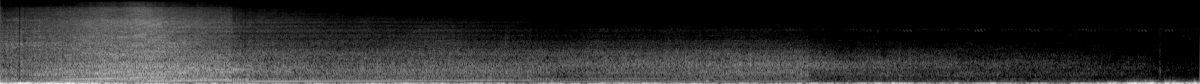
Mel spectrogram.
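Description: A 2017 Volvo V90 T6 Cross Country with a 2-liter engine accelerates hard from 0 to 60 mph. The loud, steady engine note climbs in pitch, drops at each gear change, then climbs again, with no talk over it.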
